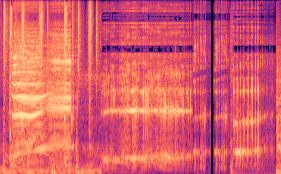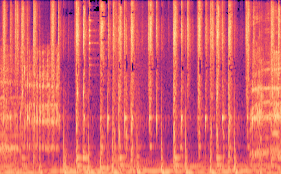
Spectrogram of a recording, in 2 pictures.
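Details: Compiled comic burp sound effects: long, drawn-out belches over loud electronic music, with repeated croaking bursts, edited for comic effect.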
